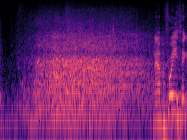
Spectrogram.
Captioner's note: audience laughs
